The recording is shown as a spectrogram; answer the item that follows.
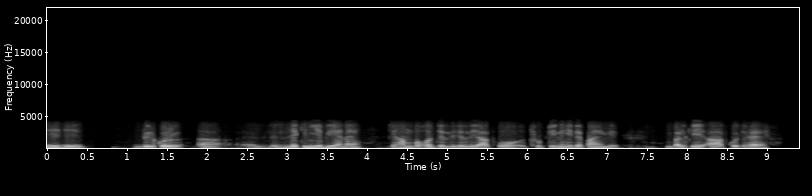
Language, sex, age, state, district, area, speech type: Urdu, male, 30-45, Uttar Pradesh, Azamgarh, rural, conversation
